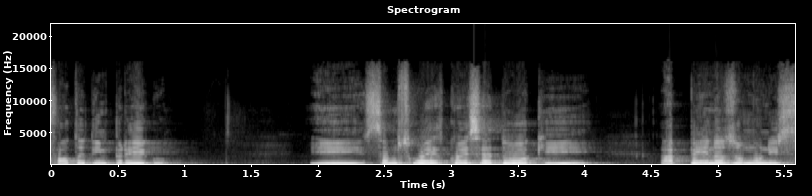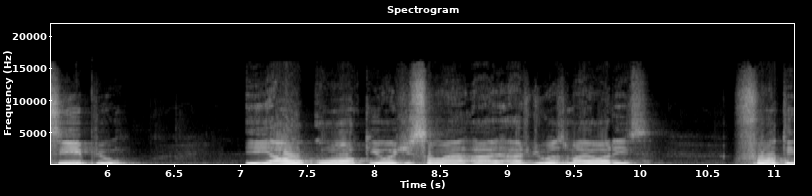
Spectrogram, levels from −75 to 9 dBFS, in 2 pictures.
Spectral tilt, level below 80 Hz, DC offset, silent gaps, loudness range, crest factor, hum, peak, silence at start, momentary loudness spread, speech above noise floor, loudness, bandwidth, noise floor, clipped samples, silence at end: -5.5 dB/octave; -42 dBFS; under 0.1%; none; 3 LU; 10 dB; none; 0 dBFS; 0 s; 11 LU; 43 dB; -10 LUFS; 16 kHz; -53 dBFS; 0.3%; 0 s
